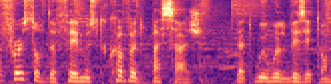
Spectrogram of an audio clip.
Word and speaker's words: passage: of these old covered passages that offer a glimpse into the city's bygone era. By the way, I hope you don't mind me pronouncing it the French way, passage, instead of passage.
